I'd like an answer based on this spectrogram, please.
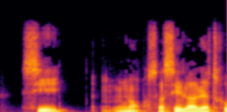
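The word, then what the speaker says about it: سين: C'est le sens au début, c'est comme le S en français. Donc c'est facile. Donc sin fatha c'est sa sin fatha ça c'est pas sa non c'est ça.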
